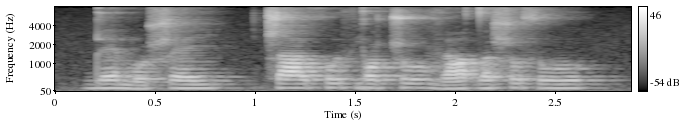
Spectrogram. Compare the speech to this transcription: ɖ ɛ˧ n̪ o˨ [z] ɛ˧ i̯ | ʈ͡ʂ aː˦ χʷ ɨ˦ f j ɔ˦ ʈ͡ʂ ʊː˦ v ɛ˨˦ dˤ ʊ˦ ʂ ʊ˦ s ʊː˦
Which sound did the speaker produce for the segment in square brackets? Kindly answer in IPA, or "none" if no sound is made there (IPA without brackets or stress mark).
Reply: ʂ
